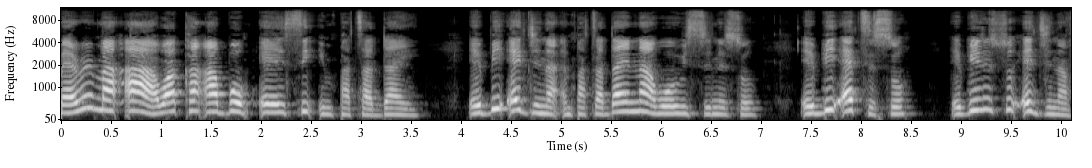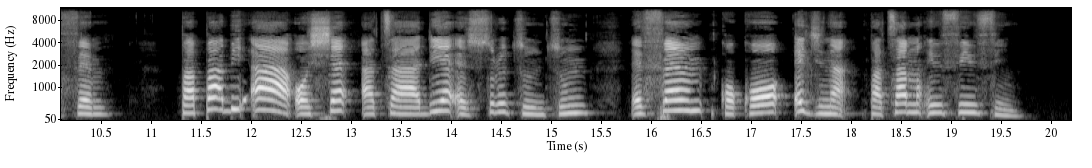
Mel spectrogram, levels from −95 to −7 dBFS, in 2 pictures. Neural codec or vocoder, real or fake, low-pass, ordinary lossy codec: none; real; 10.8 kHz; AAC, 48 kbps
